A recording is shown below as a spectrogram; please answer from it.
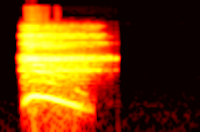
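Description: A woman's long sigh, voiced and breathy, falling in pitch and fading over about a second.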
